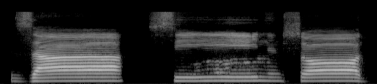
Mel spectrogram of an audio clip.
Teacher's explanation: জীবের আগা এবং সামনের উপরের এবং নিচের দুই দাঁতের আগার সাথে লাগিয়ে উচ্চারিত হয় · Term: 13 নম্বর মাখরাজ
